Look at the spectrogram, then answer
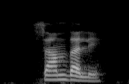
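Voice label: "сандали", Komi, female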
